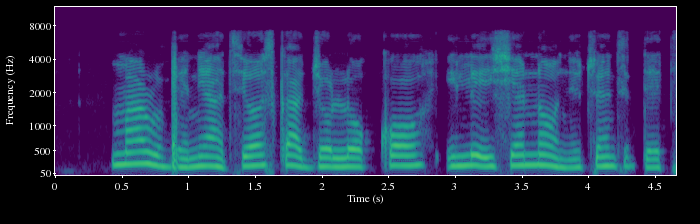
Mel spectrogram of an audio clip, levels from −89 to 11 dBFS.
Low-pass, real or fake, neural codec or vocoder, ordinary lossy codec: 7.2 kHz; fake; codec, 16 kHz, 16 kbps, FunCodec, trained on LibriTTS, 50 frames a second; none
